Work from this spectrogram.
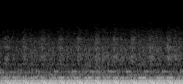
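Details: Duramax HD diesel, 229,000 miles, after start with glow plug light off: steady low idle with even clatter, no irregular knocks or misses; normal healthy settled idle.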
